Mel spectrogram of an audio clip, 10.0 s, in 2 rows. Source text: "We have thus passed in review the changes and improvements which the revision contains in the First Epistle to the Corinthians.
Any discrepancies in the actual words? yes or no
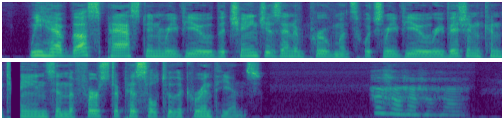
yes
